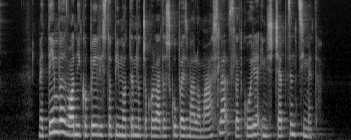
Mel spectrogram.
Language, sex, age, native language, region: Slovenian, female, 12-17, Slovenian, Central Slovenia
